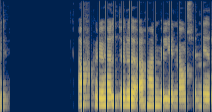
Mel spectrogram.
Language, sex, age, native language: Icelandic, female, 40-49, Icelandic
